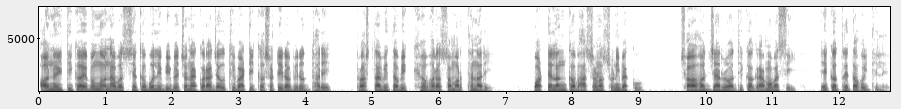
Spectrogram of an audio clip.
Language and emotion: Odia, neutral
